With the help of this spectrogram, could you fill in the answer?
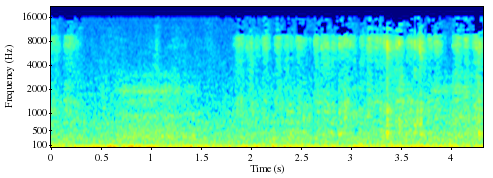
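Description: A cotton swab is scraped between the black plastic keys of a laptop keyboard, making a steady run of many small, dry scratches. The sound stays quiet over a low hum, and it gets denser and brighter in the second half.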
